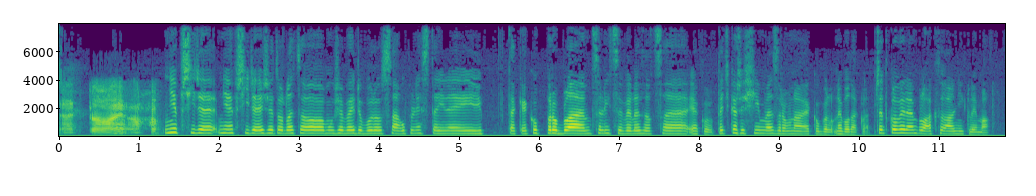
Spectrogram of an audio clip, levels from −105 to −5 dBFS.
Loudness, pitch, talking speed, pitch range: -22 LUFS, 220 Hz, 150 wpm, 205-230 Hz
